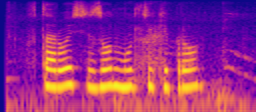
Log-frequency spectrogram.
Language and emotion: Russian, neutral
